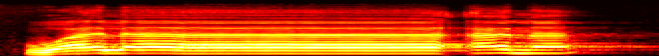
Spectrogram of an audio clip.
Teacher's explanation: При остановке алиф произносится, при слитном чтении она аннулируется. Итак, так как мы читаем слитно, мы не произносим алиф.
